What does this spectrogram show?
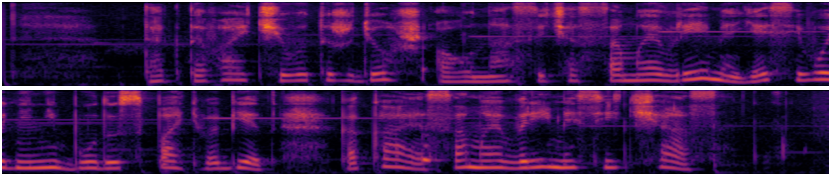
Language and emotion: Russian, neutral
